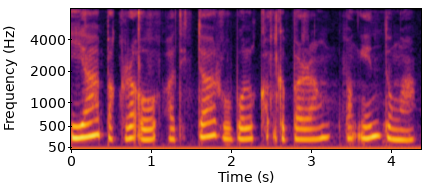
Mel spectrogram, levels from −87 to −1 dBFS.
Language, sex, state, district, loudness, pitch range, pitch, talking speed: Garo, female, Meghalaya, North Garo Hills, -18 LUFS, 225-270 Hz, 240 Hz, 95 wpm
